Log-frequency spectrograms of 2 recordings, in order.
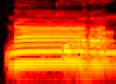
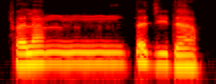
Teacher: তানমিনকে এক আলিফ পরিমাণ গুনা করে পড়তে হবে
